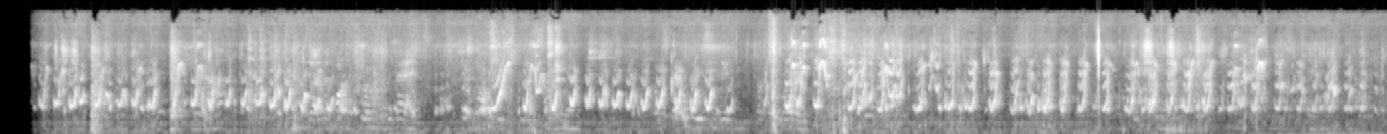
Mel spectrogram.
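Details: Pet guinea pig making noises: a long run of short, squeaky chirping notes in quick succession, nearly continuous with brief pauses, over light rustling and occasional clicks.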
